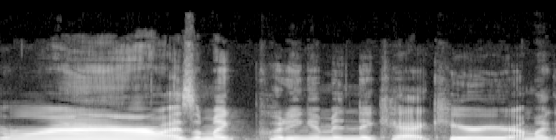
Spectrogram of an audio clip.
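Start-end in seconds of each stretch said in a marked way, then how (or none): 0.0-0.8 louder imitated cat meow. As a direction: mimic the cat's cry. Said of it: "he's like".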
